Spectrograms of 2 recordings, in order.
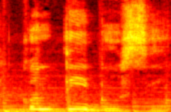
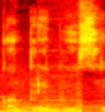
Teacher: untuk penghilangan fonim yaitu fonim R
